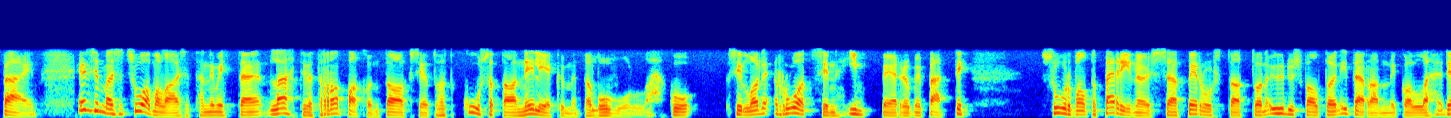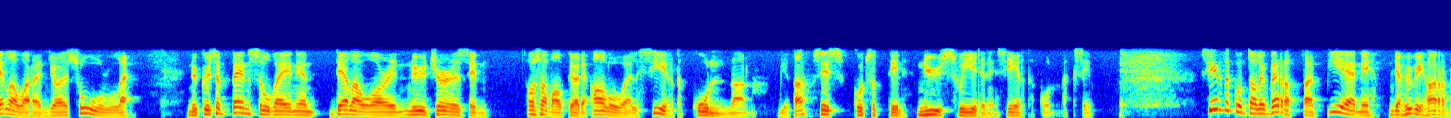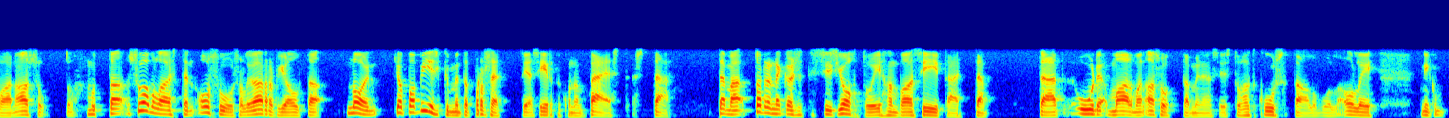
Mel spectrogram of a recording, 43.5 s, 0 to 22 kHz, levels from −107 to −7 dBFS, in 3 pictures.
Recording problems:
high frequencies cut off; severe; nothing above 3.5 kHz
hiss; very faint; throughout; 45 dB below the speech

